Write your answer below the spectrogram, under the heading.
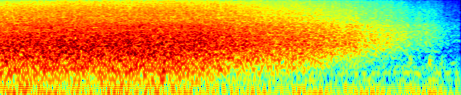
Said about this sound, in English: What was that, the toilet flushing?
